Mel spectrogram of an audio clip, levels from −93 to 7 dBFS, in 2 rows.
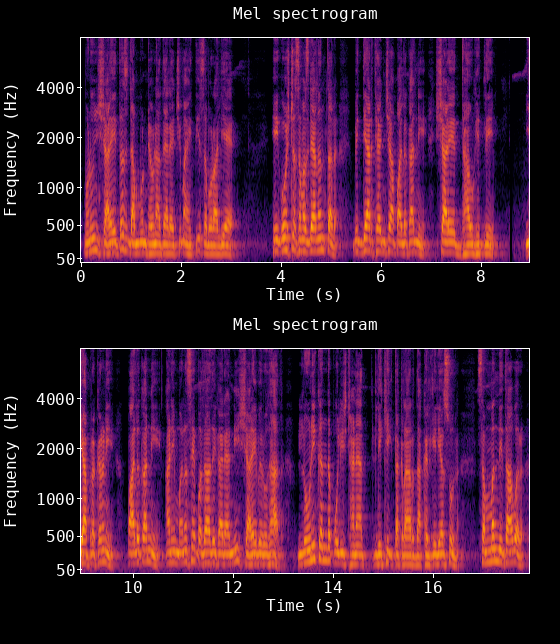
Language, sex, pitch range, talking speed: Marathi, male, 125-155 Hz, 110 wpm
